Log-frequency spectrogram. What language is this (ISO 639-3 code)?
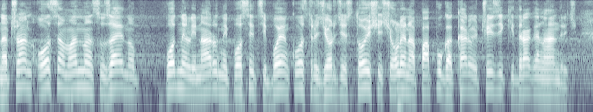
srp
